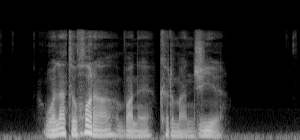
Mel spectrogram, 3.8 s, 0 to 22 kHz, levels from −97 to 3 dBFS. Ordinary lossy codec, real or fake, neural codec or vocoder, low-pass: AAC, 48 kbps; fake; autoencoder, 22.05 kHz, a latent of 192 numbers a frame, VITS, trained on many speakers; 9.9 kHz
